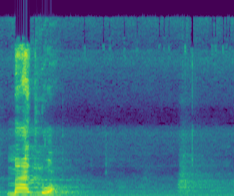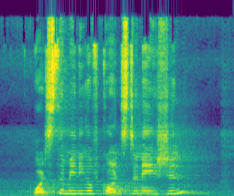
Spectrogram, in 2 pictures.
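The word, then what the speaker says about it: Magloire: pronounce it differently and as per the french pronunciation it is maglowa what's the meaning of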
